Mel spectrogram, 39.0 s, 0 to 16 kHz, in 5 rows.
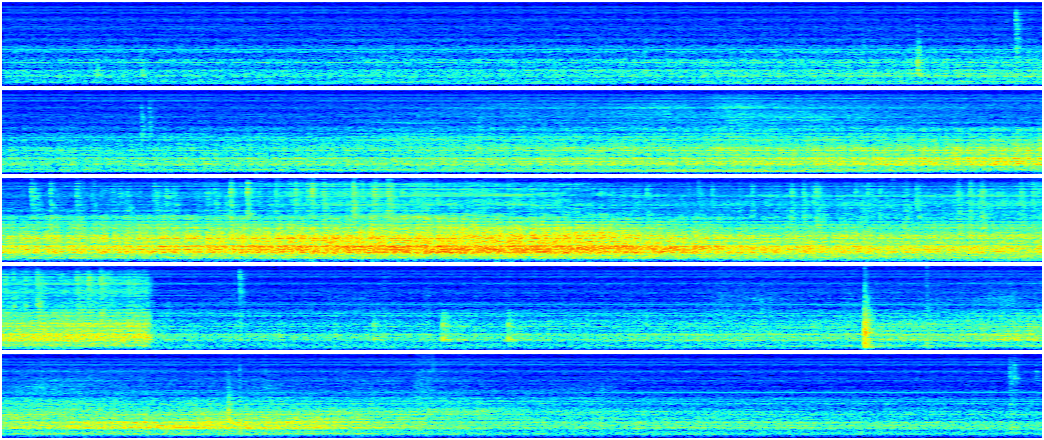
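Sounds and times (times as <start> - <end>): model train running on track: 0.0 - 39.0.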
